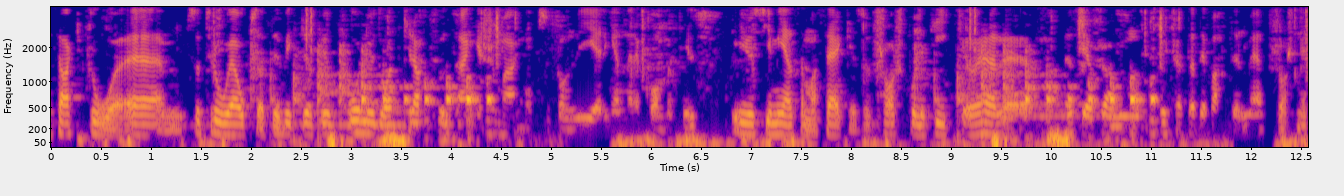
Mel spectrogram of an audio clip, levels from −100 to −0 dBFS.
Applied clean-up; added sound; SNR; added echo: classical method Wiener filter.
